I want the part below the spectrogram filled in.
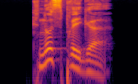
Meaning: inflection of knusprig: 1. strong/mixed nominative/accusative feminine singular 2. strong nominative/accusative plural 3. weak nominative all-gender singular
- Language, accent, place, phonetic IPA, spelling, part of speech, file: German, Germany, Berlin, [ˈknʊspʁɪɡə], knusprige, adjective, De-knusprige.ogg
